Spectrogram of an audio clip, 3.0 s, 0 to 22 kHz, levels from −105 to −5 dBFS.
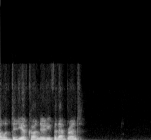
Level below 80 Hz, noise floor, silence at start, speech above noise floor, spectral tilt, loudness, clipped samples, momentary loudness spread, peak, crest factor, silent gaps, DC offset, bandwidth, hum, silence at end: -74 dBFS; -84 dBFS; 0 s; 58 dB; -10 dB/octave; -26 LUFS; under 0.1%; 4 LU; -10 dBFS; 18 dB; none; under 0.1%; 3.7 kHz; none; 1.45 s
